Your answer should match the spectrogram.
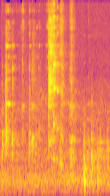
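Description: Small kitchen clinks and knocks as spice containers are handled between additions to the pot, with one sharper clink about a second in.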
